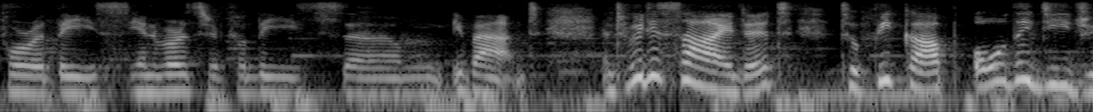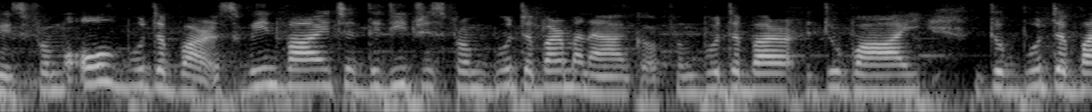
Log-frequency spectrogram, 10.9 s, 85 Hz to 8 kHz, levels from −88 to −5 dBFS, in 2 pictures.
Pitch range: 200-245 Hz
